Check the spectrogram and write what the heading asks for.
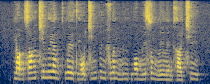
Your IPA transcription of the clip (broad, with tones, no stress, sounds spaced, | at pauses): p j ɑ̰˨˩ ŋ s ɑ˦ ŋ t͡ɕ i˦ n l j ɛ˥˨ n kʰ w e˥˨ ɪ̯ t̪ j o̰˨˩ ʊ̯ t͡ɕ i˦ ŋ p i˥˨ ŋ ʂ w ə˥˨ n m i˥˨ ŋ p w ɔ˥˨ m i˦ s ʊ˥˨ ŋ l i˥˨ l ḭ˨˩ n x a˨˦ ɪ̯ t͡ɕʰ i˥˨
